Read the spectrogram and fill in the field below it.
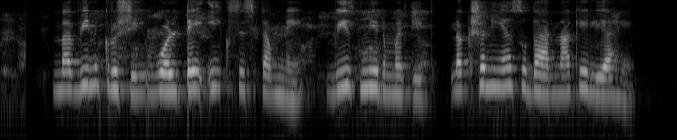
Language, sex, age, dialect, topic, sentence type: Marathi, female, 25-30, Standard Marathi, agriculture, statement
